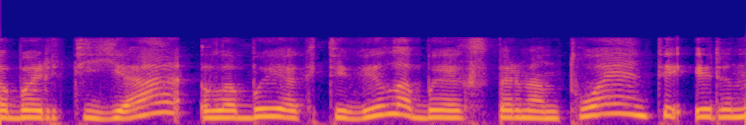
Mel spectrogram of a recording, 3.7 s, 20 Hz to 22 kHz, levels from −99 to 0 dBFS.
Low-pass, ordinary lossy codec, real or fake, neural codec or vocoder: 7.2 kHz; AAC, 32 kbps; real; none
